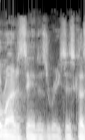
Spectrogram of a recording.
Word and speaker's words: DeSantis: Can you imagine if DeSantis, was that how you say his name? – Ron DeSantis.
